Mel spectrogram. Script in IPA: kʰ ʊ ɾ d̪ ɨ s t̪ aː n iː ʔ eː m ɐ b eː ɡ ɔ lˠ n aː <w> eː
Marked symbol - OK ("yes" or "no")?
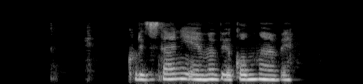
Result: no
